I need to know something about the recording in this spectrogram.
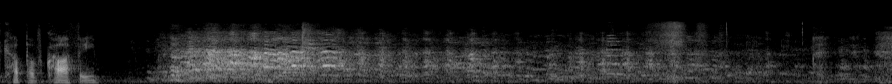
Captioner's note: laughter as Adamus makes a face because his coffee isn’t there yet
